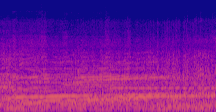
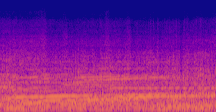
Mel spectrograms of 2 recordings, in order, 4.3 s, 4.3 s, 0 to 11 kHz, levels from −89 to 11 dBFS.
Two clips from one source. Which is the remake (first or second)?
second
